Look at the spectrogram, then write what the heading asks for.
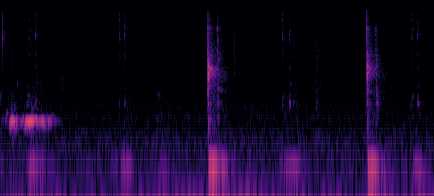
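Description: Two sharp, isolated key presses on a computer keyboard while playing Balrum, spaced about two seconds apart, fairly close and alone over a quiet background with faint bird-like cooing.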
